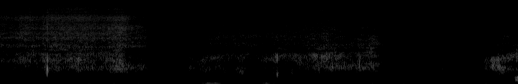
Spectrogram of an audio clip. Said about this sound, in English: Here, let me brush your hair.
